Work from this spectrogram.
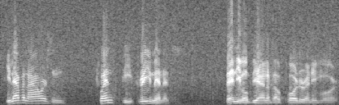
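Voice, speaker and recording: A man's voice: medium pitch, sing-song, a little fast, fairly bright tone, a little hiss or hum, poor audio. An eager young working guy. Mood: earnest. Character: earnest young working man, engaged. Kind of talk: 1940s radio acting.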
